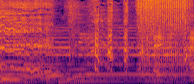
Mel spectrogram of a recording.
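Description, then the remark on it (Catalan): In a comic skit about Sant Jordi and the postman of Montblanc, a person imitates the postman's horse with a loud, wavering whinny that rises and falls in pitch for a few seconds, with a bit of room noise behind it. “Sol, cavall!”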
